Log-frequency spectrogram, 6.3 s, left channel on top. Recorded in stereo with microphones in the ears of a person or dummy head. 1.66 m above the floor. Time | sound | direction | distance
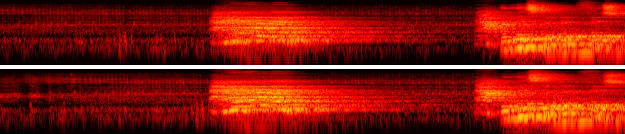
2.1 | a shout | 40° right (ahead or behind) | 2.5 m
5.0 | a man speaking | 85° left | 1.9 m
